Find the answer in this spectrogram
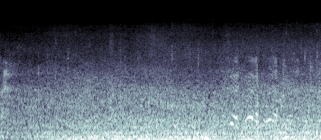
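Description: Steady wind on the microphone over choppy sea water lapping against a kayak.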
